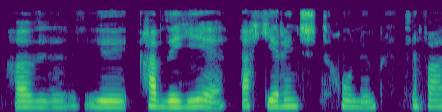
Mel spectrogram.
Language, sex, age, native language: Icelandic, male, 13, English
